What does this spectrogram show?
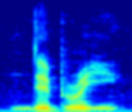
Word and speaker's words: debris: Silent S in words like island, island, debris, and aisle, aisle.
